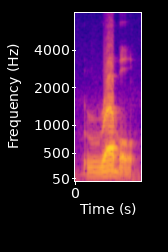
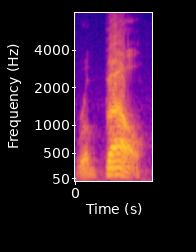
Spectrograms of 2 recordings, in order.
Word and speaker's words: rebel: um prosodic change right Rebel right stress on the first word that's the noun form Rebel that's the verb form so the stress is on the second syllable with Rebel with the verb form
